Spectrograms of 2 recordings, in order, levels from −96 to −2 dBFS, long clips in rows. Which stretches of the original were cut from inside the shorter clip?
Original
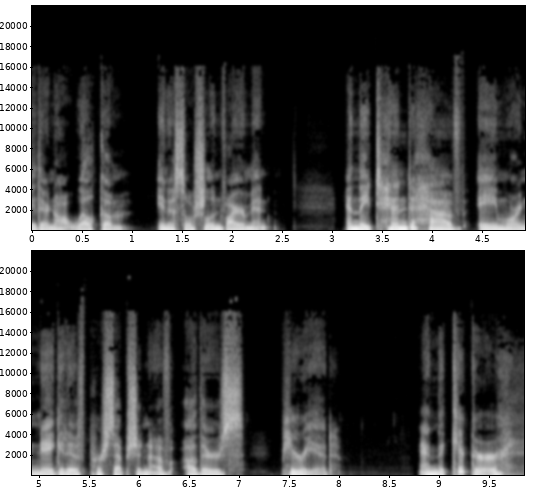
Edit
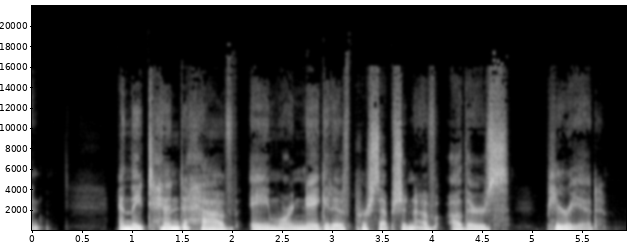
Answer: none

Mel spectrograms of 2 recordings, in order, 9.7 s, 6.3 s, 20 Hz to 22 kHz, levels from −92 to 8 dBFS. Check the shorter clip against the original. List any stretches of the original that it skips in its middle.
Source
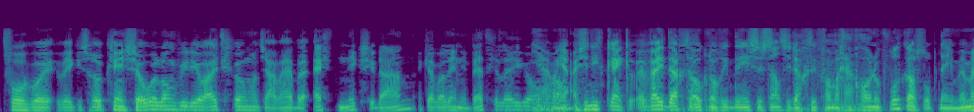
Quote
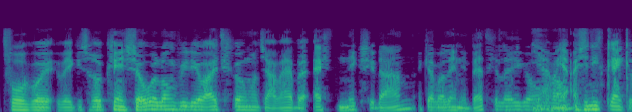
none

